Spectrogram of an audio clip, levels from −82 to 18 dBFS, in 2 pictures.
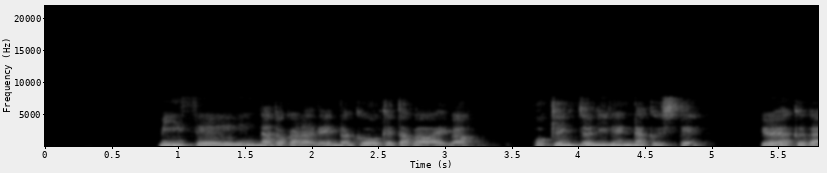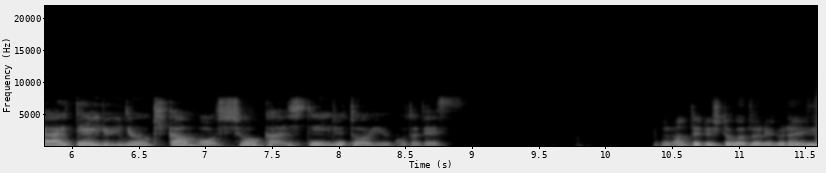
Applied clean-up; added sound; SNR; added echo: neural mask model DeepFilterNet 3.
